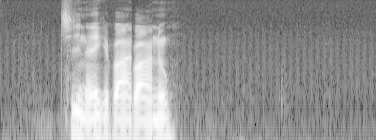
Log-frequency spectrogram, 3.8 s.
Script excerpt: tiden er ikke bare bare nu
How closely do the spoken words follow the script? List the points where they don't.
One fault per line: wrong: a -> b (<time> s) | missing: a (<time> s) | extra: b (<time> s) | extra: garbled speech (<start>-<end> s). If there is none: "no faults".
no faults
